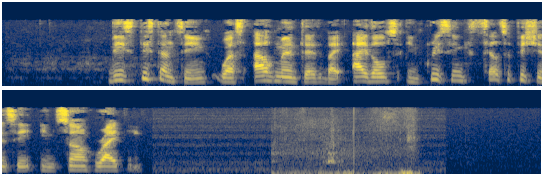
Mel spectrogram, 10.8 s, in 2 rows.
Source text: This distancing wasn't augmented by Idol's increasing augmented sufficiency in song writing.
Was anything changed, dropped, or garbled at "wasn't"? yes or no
yes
